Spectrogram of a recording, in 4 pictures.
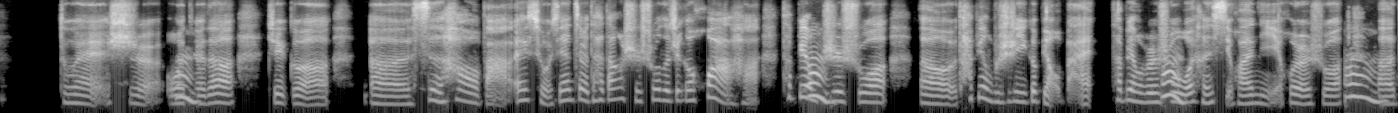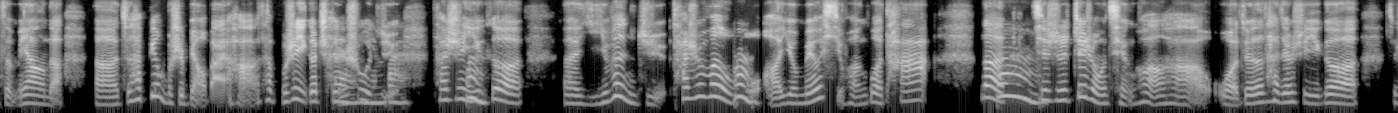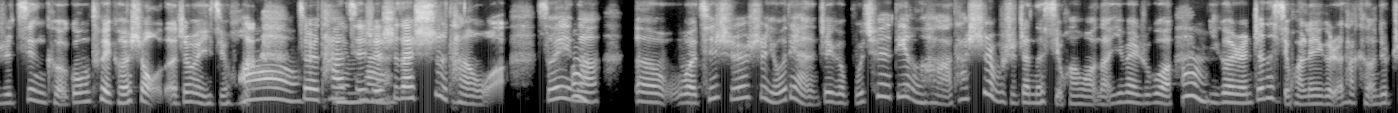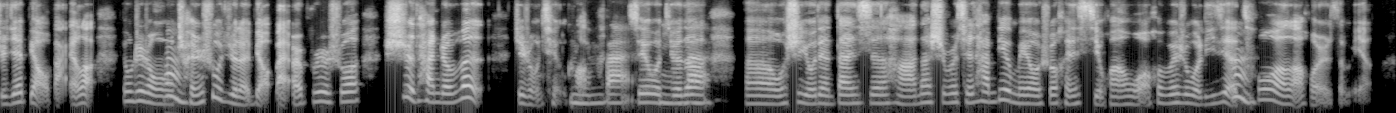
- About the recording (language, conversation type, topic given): Chinese, advice, 我害怕表白会破坏友谊，该怎么办？
- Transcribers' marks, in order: other background noise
